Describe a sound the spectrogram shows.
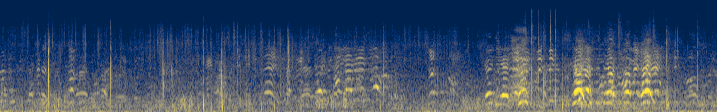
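Hockey sticks crack against the ball.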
